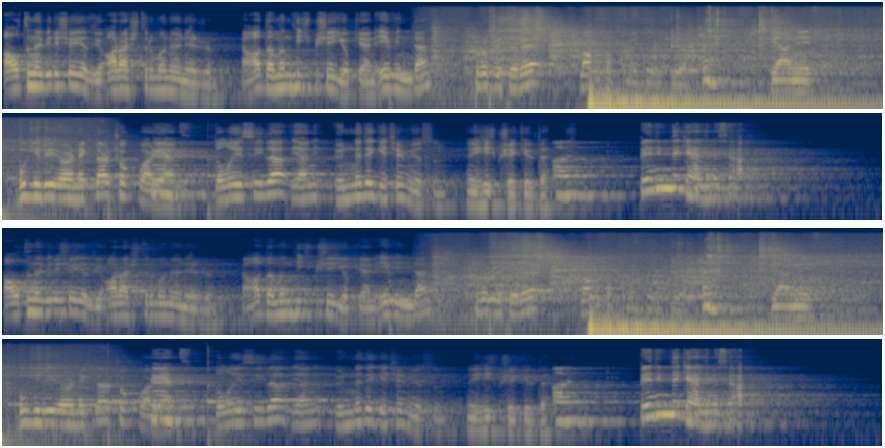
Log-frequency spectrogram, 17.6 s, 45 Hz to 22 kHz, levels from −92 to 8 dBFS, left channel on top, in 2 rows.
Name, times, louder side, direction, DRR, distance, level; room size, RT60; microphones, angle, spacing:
voice 1, 0.0-4.3 4.7-5.4 5.8-6.9 7.7-8.1 8.9-10.7 10.9-14.3, left 5 dB, 65° left, 11 dB, 0.7 m, -27 dB
sound 1, 3.9-4.3 4.9-5.3 5.9-6.2 6.9-7.2 7.9-8.2 8.9-9.1 9.9-10.1 10.9-11.1, equal, 45° right, 2.1 m, -38 dB
sound 2, 4.1-9.9, left 2 dB, 40° left, 3.8 m, -31 dB
sound 3, 5.8-8.9, left 1 dB, 10° left, 0.5 m, -26 dB
voice 2, 14.3-14.7 15.2-16.2, right 1 dB, 15° right, 6 dB, 1.3 m, -25 dB
21.0 x 16.0 x 8.9 m, 2.3 s
head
